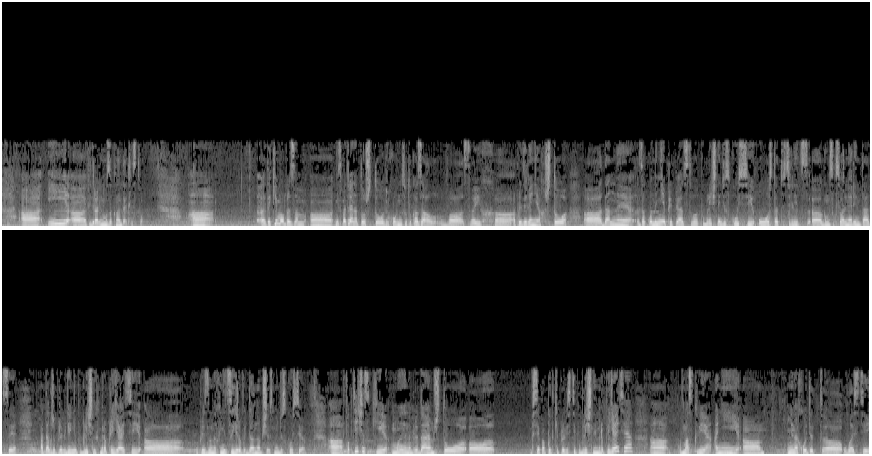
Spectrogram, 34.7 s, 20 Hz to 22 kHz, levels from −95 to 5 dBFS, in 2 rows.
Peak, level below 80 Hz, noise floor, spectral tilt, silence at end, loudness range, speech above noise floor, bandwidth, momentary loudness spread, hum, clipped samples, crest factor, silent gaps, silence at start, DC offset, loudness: -4 dBFS; -38 dBFS; -36 dBFS; -6 dB/octave; 0 s; 2 LU; 20 dB; 8.8 kHz; 9 LU; none; under 0.1%; 12 dB; none; 0 s; under 0.1%; -17 LUFS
